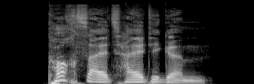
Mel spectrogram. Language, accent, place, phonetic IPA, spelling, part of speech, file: German, Germany, Berlin, [ˈkɔxzalt͡sˌhaltɪɡəm], kochsalzhaltigem, adjective, De-kochsalzhaltigem.ogg
- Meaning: strong dative masculine/neuter singular of kochsalzhaltig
